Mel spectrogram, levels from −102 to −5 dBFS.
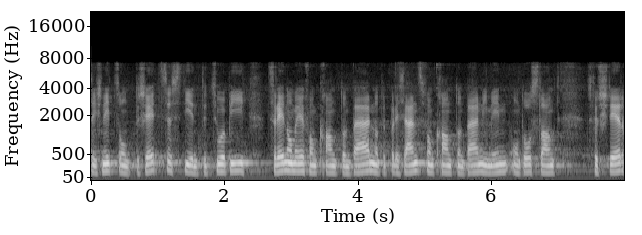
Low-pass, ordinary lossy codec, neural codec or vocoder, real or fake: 7.2 kHz; none; none; real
